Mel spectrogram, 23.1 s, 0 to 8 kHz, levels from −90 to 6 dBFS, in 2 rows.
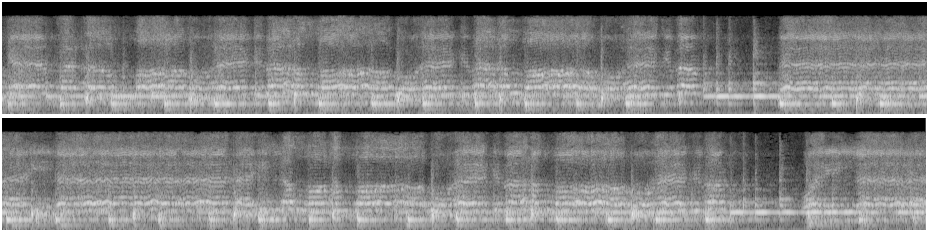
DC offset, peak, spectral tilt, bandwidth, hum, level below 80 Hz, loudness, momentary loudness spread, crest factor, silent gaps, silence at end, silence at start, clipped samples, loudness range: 0.6%; -2 dBFS; -10.5 dB/octave; 5.8 kHz; none; -38 dBFS; -14 LUFS; 3 LU; 12 dB; none; 0 s; 0 s; under 0.1%; 1 LU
